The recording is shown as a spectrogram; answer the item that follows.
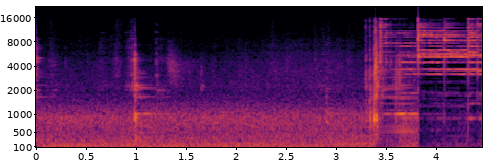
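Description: A flathead screwdriver prying at the front retaining spring of a BMW F30 sliding brake caliper, with a low scraping rumble and a couple of clicks. About three and a half seconds in comes a sudden metallic clang with ringing as the spring snaps free.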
